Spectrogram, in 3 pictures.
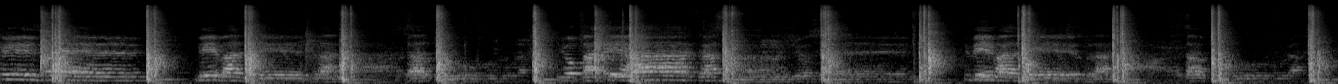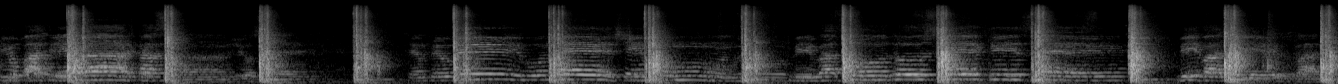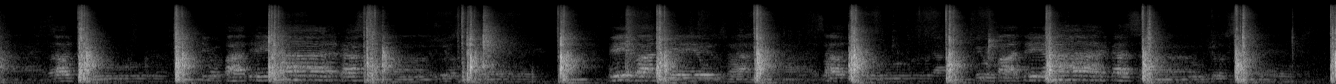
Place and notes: Mapia- Amazonas, Brazilië - batisao: hammering the vine
batisao: hammering the vine
Região Norte, Brasil, 9 July 1996, 08:04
